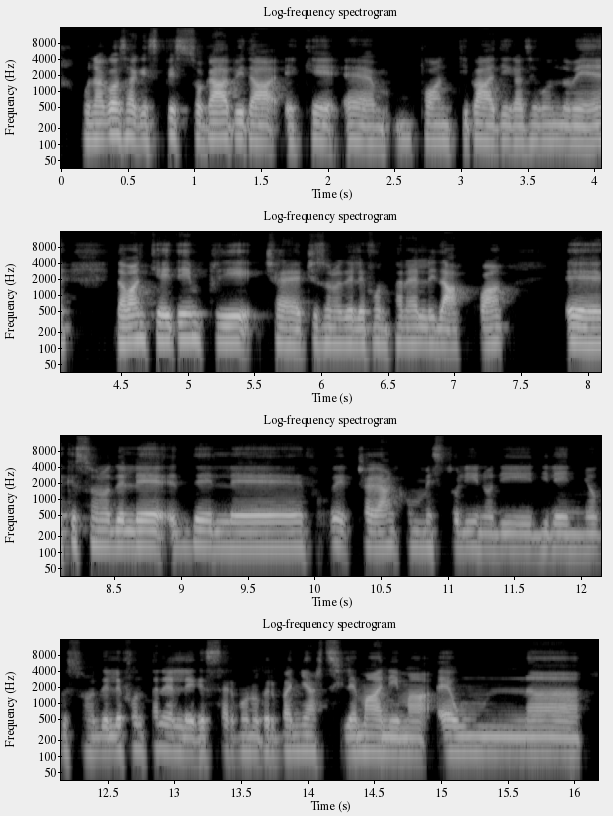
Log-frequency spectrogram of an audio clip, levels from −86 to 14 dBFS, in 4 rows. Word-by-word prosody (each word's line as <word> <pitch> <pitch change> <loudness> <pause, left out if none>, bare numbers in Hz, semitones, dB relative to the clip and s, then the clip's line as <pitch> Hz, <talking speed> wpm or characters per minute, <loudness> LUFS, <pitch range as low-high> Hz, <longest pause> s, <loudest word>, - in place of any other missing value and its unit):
una 130 -1 +2
cosa 150 0 +4
che 125 0 -2
spesso 135 +1 -3
capita 135 -3 +5
e 115 - -4
che 120 0 -1
è 120 -2 -1
un 115 +3 -9
po' 125 - -3
antipatica 120 -1 +1
secondo 120 0 -4
me, 115 +2 0 0.3
davanti 140 +2 +4
ai 140 - +6
templi 150 +3 +2
c'è 125 - 0
ci 135 - -6
sono 130 -1 -3
delle 125 0 +1
fontanelle 130 0 -2
d'acqua, 125 +2 +3 0.4
ehm, 125 -2 +5
che 150 - -3
sono 140 -2 -3
delle 130 -1 +2
delle 125 -1 +1
sque 130 +1 -5
c'è 130 - -2
anche 125 +1 -1
un 130 - -10
mestolino 125 -1 -7
di 115 -1 -6
di 115 +2 -8
legno 115 0 -3
che 130 - -9
sono 120 0 -12
delle 125 +1 0
fontanelle 130 -3 -3
che 120 - -2
servono 125 -1 -6
per - - -3
bagnarsi 125 -1 -4
le 125 - +1
mani, 125 -2 +2
ma 115 0 0
è 125 - 0
un 120 -1 -1
125 Hz, 180 wpm, -24 LUFS, 120-130 Hz, 0.4 s, ai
